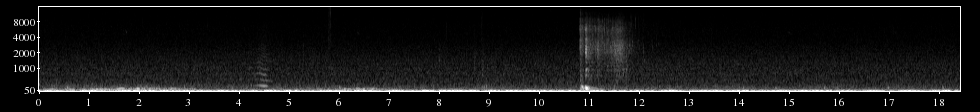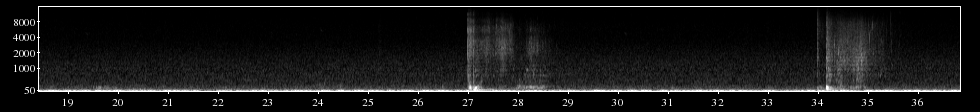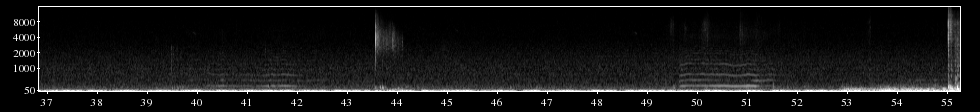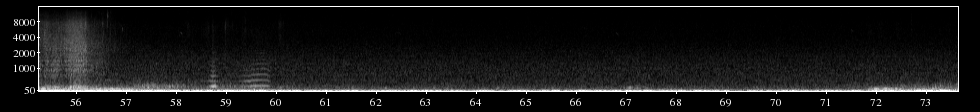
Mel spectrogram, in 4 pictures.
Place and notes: Teriberka, Murmansk district, Sekretarskoe Lake, Russia - Reflections of Rocks Water Voice
Dead quiet place at the Sekretarskoe Lake near the Barents Sea. Insects attack. Unusual acoustic reflections in unusualy silent place.
Recorded with Tereza Mic System - Zoom F6
Северо-Западный федеральный округ, Россия, 7 September 2021, 19:30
